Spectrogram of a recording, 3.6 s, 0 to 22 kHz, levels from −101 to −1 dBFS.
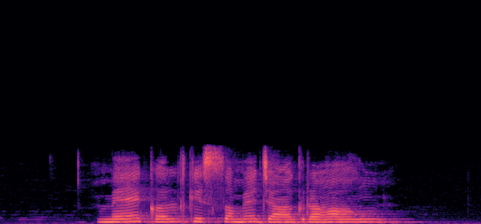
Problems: background sounds at intervals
